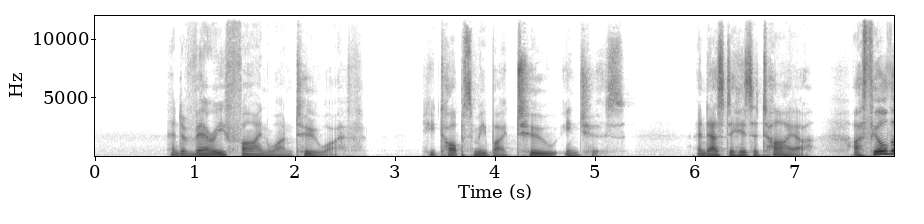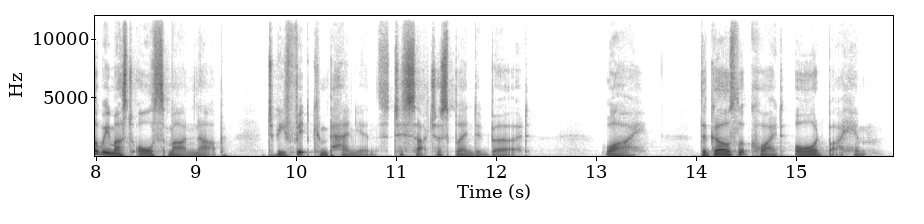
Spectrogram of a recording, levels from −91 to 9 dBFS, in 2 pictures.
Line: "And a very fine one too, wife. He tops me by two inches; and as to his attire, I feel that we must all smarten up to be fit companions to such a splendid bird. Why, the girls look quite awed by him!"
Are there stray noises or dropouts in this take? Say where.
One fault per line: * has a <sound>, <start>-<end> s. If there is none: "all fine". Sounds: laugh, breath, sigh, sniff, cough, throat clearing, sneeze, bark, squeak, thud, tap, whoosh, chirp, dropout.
all fine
